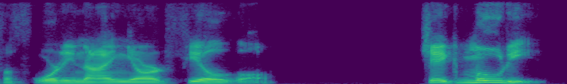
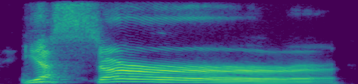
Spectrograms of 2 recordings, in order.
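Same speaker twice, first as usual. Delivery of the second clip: 1 excited cheer; 5 semitones higher, 4 dB louder than usual. Real, not acted. Celebrating the touchdown.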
